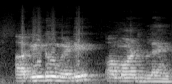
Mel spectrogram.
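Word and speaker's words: Aiguille du Midi: इसकी correct pronunciation है अगी डू मिडी, और ये माउंट ब्लैंक।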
